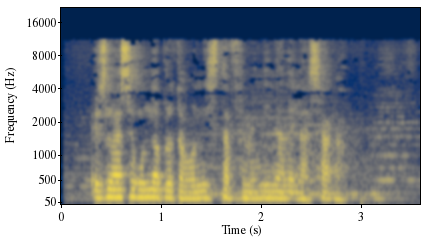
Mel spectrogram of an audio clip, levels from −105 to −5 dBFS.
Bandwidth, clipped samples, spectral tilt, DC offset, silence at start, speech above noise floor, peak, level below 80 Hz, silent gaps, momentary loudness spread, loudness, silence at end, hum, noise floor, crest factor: 11.5 kHz; under 0.1%; -5 dB/octave; under 0.1%; 0.3 s; 21 dB; 0 dBFS; -50 dBFS; none; 13 LU; -16 LUFS; 0.3 s; none; -37 dBFS; 18 dB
